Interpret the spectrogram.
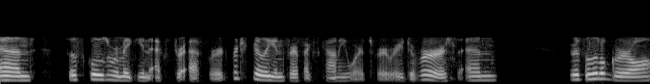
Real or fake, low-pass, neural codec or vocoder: real; 3.6 kHz; none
